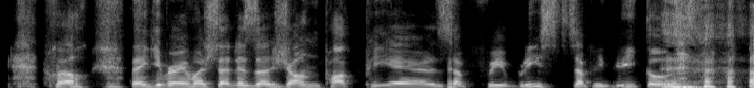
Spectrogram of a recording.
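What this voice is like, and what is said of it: Put-on French accent drifting Spanish. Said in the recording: “French ... going a little Spanish twang there”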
